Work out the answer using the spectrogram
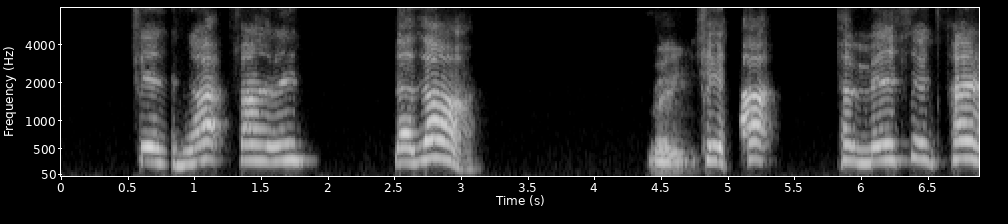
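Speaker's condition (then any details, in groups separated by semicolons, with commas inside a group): Myasthenia gravis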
